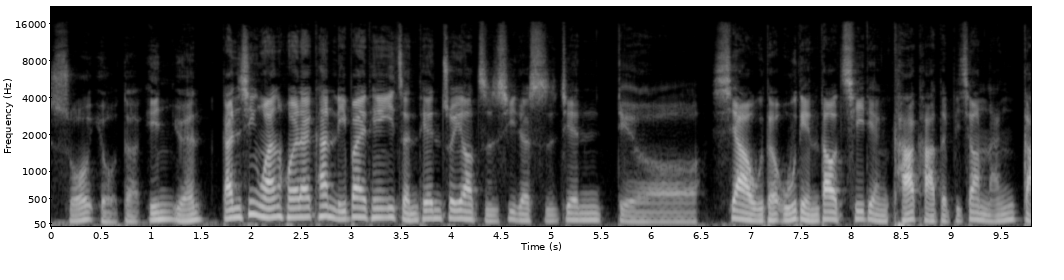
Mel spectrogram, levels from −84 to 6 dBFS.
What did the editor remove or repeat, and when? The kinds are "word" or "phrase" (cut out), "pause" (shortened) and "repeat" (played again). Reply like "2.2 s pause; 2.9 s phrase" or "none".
1.6 s pause; 6.5 s pause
